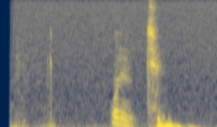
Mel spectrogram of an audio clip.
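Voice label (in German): "und", German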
